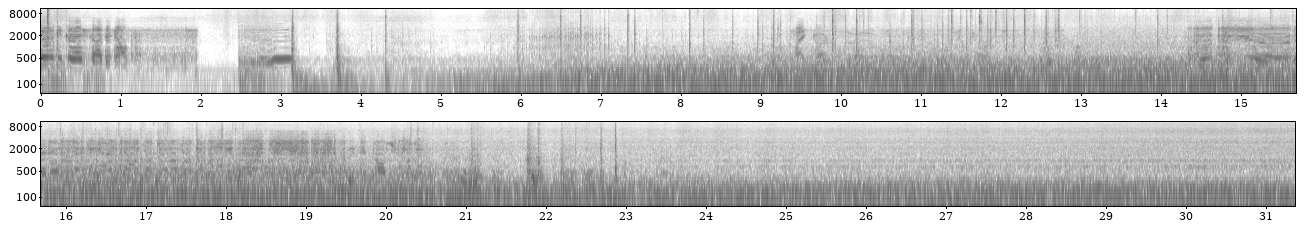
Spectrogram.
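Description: Tow plane's piston engine at takeoff power and the rush and rumble of an aerotow takeoff roll, heard from inside a glider's closed canopy; the noise builds over a few seconds as the tow begins, then holds steady. A short radio voice comes through in the middle.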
